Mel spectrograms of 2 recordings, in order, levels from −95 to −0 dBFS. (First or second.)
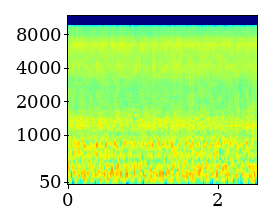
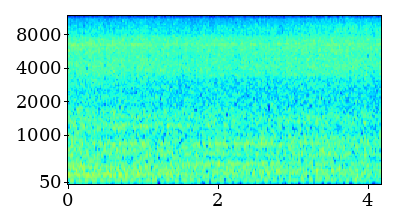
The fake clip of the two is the first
